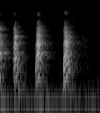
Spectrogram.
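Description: A man laughing, his laughter trailing off in three short bursts about half a second apart.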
